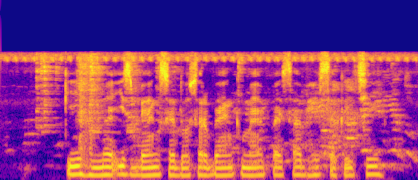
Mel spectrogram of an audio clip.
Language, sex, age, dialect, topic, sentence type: Maithili, male, 18-24, Angika, banking, question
